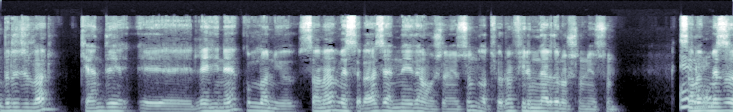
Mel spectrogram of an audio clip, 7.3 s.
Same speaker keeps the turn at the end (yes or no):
yes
